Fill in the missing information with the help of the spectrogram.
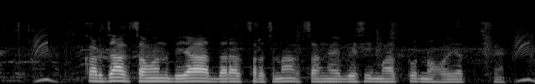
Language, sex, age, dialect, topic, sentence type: Maithili, male, 18-24, Bajjika, banking, statement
